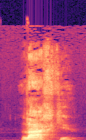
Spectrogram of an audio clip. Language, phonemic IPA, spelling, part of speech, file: Dutch, /ˈlaxjə/, laagje, noun, Nl-laagje.ogg
- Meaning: diminutive of laag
